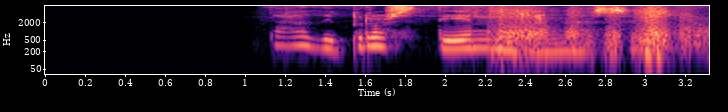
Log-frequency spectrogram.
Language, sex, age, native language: Icelandic, female, 9, Icelandic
